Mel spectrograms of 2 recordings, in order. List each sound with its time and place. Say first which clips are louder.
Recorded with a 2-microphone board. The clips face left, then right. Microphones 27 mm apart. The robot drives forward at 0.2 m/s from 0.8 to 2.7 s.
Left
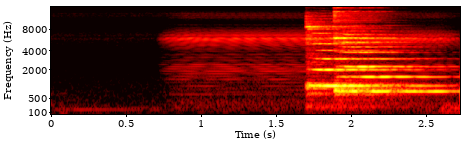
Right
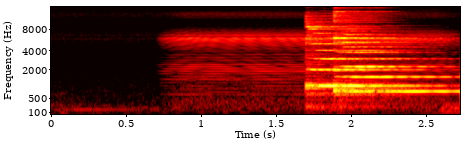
1.7 s an alarm: even; 45° right (ahead or behind), 0.9 m; by 2.6 s 40° right (ahead or behind), 1.0 m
